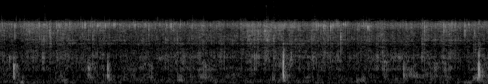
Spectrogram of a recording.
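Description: Peas roasting in a pan for a veg sandwich filling give a steady, fairly loud sizzle, with small crackles and pops scattered across it.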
